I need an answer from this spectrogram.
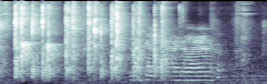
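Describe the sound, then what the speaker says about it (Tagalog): Children in an elementary classroom clap for themselves after an arts demo lesson, a short burst of several rhythmic claps, then a voice speaks. "Bigyan nga natin ng palakpak ang ating sarili."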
